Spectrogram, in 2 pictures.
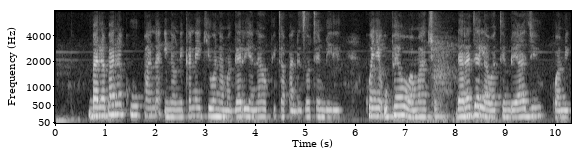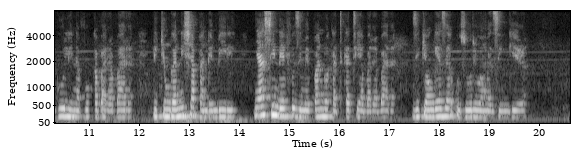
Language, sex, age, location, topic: Swahili, female, 18-24, Nairobi, government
